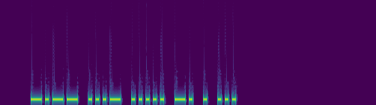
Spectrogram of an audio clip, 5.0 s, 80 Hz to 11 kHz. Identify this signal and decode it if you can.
Morse code, heard as a keyed tone, about 25 wpm, 700 Hz. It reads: YV5NES
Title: DXCC-100 Call Signs - 6 Characters - Repeated 2x - 25wpm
